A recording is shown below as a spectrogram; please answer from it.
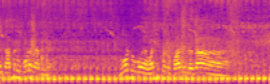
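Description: Small engine of a farm machine running steadily with an even, low throbbing hum as it pulls a soil-levelling bar through stony ground.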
